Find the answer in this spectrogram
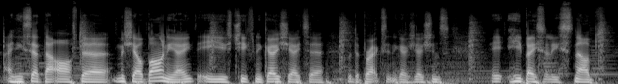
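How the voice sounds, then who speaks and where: With faint music behind him, a man speaks a little fast in a mid-range, fairly even voice. As host of a casual political podcast, he is sarcastic and ridicules others by imitating how they sound.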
